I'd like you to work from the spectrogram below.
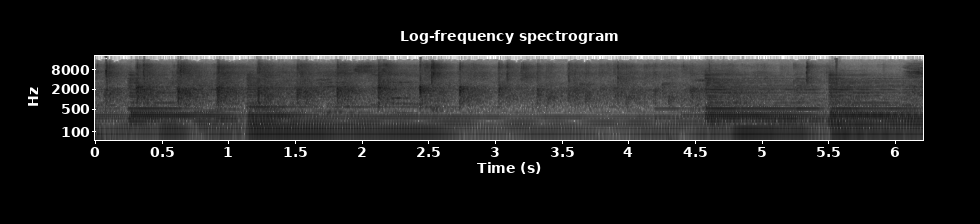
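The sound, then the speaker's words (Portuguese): An audience applauds Jesus steadily over loud sustained keyboard chords, the clapping forming a dense wash with rhythmic accents throughout. No one speaks. “Vamos aplaudir a Jesus, pelo amor de Deus.”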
